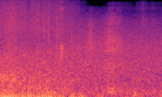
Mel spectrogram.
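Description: Wind buffeting the microphone, a low rumble that dies away over the two seconds.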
